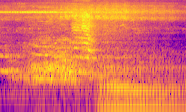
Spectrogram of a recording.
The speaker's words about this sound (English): This is what it sounds like when a family of elephants drinks together from a marsh in the Central African Republic.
